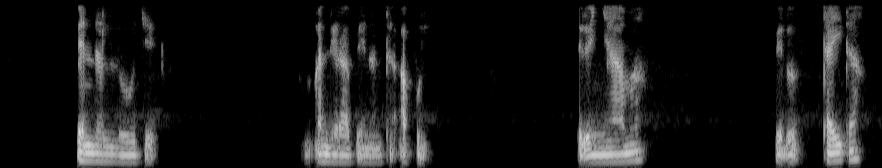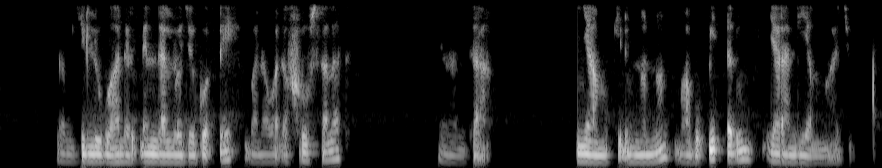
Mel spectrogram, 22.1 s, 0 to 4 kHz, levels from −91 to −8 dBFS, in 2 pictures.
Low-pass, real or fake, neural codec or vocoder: 3.6 kHz; real; none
